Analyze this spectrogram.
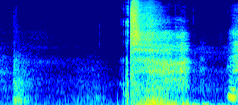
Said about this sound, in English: just had the fattest yawn after that. Was that boring of a sentence? I'm so tired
